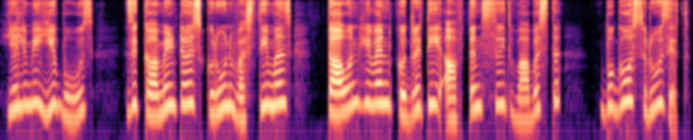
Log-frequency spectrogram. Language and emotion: Kashmiri, sad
